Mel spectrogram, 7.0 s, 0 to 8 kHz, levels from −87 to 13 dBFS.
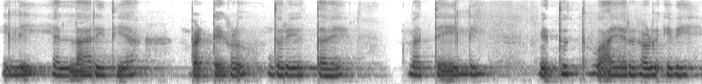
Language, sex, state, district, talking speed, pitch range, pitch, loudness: Kannada, female, Karnataka, Bidar, 95 wpm, 215-230 Hz, 220 Hz, -16 LUFS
